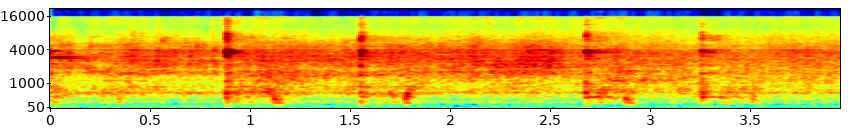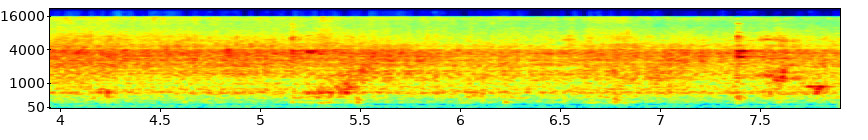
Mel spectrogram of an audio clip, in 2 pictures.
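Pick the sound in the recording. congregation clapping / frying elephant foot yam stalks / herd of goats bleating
frying elephant foot yam stalks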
